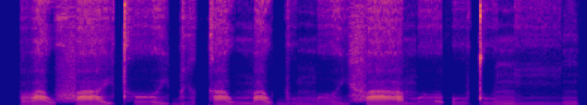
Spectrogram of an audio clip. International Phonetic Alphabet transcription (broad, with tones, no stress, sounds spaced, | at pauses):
ʋ a˧˩ w f aː˧˥ j t̪ʰ ɤː˧ j b i˧˩ ə̯ k a˧˥ w m a˧˥ w b u˩ m ɤː˩ j f aː˥˨ m ɤː˧˩ ʔ u˧ t̪ u˧˥ ɲ iː˥˨ ŋ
